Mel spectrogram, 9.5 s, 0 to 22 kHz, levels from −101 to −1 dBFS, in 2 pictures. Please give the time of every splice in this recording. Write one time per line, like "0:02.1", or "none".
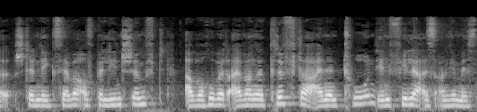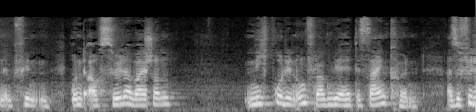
0:01.7
0:05.4
0:06.2
0:07.5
